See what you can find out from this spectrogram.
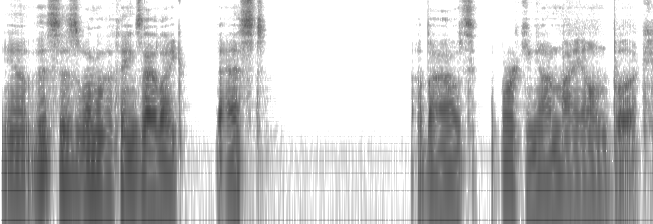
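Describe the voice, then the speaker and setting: A quiet man mumbles at a fairly slow pace with a fairly low pitch and ordinary pitch variation. Long, frequent pauses break up his speech. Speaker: comic book artist and colorist; comic artist. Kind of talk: live-stream tutorial while drawing. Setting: live stream. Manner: quiet, mumbling. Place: home room.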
